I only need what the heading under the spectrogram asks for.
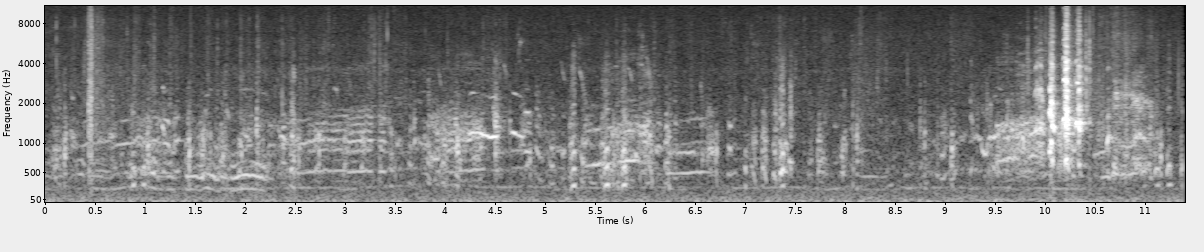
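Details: Hens and roosters give drawn-out, harmonic-rich clucking calls with pauses between them, and a loud harsh squawk bursts out near the end.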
